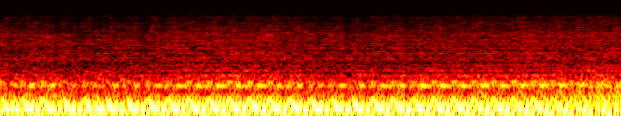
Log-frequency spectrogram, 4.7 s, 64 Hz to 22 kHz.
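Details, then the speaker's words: 1984 Fox-body Mustang with swapped Gen II Coyote V8 from a 2017 Mustang GT, cold start, no coolant and some things unhooked; deep, loud, steady even rumble settling down, no knocks or misses — normal cold-start idle. "Here we go. Coyote cold start. Yeah, yeah, it's settling down."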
